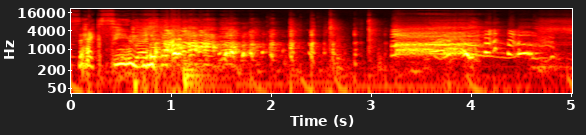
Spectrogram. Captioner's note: both laughing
